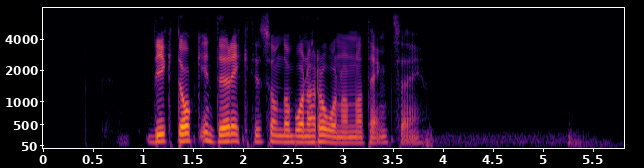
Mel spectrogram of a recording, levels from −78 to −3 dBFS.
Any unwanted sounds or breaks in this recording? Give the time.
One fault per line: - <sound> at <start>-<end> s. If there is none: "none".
none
